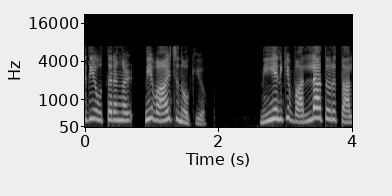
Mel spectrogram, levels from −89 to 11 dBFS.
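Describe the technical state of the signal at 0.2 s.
At 0.2 s, as throughout the clip, likely Dolby Digital compression at a rate near 48 kbps strips mantissa bits and cuts everything above 6.9 kHz, leaving dull, rough, fluttering speech.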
